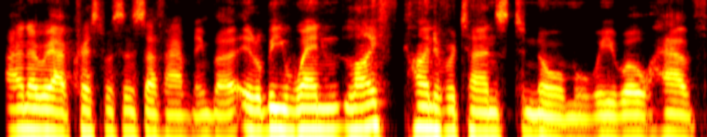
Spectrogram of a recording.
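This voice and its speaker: A man's voice: medium pitch, steady tone, normal speed, a little mellow. A young man with an English accent co-hosting a live podcast, playful and teasing. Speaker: podcast co-host. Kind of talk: casual live-stream chat.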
